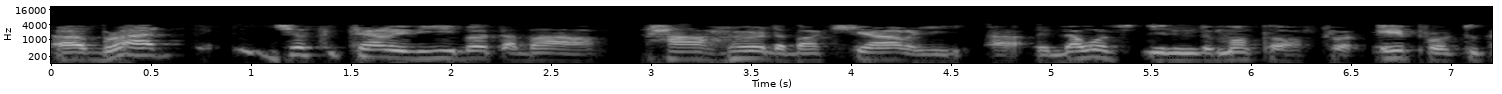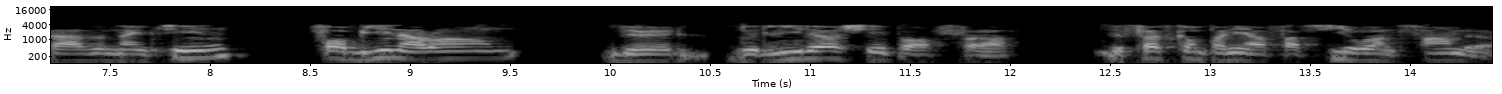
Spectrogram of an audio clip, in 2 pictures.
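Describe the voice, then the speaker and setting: A French accent at a moderate pace. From Cameroon. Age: 50s. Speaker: product distributor giving a testimonial. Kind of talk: testimony. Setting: phone conference call.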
